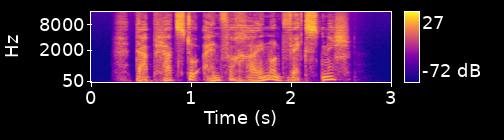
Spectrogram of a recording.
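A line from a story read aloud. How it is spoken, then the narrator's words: Hissed. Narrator (German): zischte er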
